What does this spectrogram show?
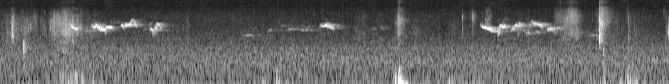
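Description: A songbird singing short, warbled phrases, one burst of song about a second in and another about seven seconds in, over a quiet forest background. A few sharp clicks break in, the loudest a click with a low thump about six seconds in.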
